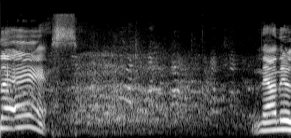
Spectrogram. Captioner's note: audience laughs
